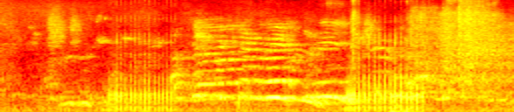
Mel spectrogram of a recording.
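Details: Rattling, fluttering snores with a whistling nasal note from a sleeping male pet dog; snoring.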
